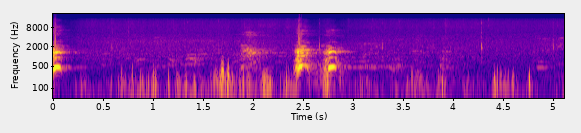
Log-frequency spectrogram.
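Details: Caucasian shepherd male barking twice, a pair of loud, gruff barks about a third of a second apart, amid murmuring voices and handling noise.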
